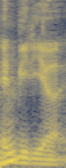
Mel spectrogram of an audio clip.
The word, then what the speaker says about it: Nvidia: wie wird das ausgesprochen? Nvidia? – Mhm. Nvidia, ja.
